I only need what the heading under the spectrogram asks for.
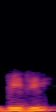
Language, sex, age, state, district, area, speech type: Sindhi, female, 45-60, Maharashtra, Thane, urban, conversation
